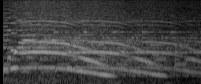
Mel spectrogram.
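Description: An added cartoon sound effect: a falling, whistle-like glide that repeats about twice a second, overlapping like an echo and slowly fading.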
